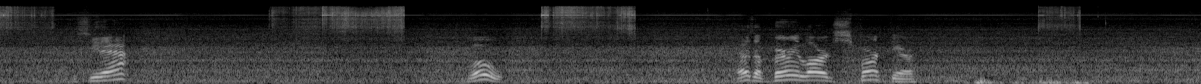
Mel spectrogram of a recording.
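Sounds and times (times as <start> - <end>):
electric arc crackling: 0.0 - 0.6, 2.7 - 4.1, 5.4 - 6.4, 10.4 - 11.0
faint high whine: 0.0 - 12.0.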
